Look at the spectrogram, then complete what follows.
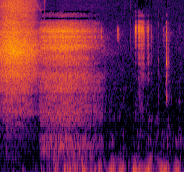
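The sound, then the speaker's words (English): A deep breath drawn in during a guided breathing exercise, heard as a long, soft airy hiss that fades over about two seconds, followed by a few faint low thumps and clicks. “close your eyes if possible, and go ahead and take a deep breath in.”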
